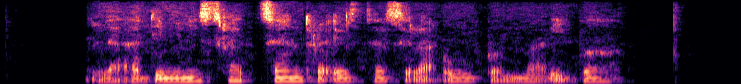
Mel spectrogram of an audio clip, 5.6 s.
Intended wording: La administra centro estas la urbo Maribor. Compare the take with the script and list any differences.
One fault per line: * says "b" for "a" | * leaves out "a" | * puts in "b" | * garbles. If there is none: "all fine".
all fine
